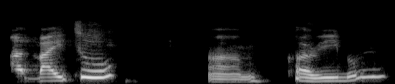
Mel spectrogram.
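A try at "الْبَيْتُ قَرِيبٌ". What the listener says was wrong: Perfect. The house is near. Perfect.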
